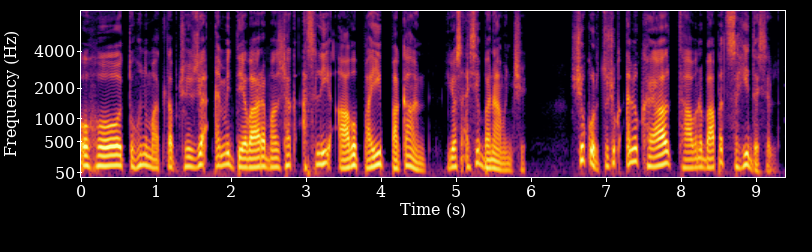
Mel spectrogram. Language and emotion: Kashmiri, surprised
